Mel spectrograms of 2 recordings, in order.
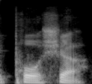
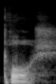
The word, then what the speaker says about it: Porsche: It's like, I'd say Porsche, but some people just say Porsche. Well, it's German, so I'd say Porsche because it's German. I wouldn't say Porsche.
